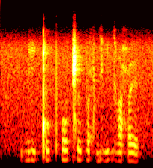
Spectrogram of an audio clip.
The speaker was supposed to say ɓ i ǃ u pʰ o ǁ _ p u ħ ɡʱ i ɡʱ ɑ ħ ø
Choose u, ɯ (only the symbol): ɯ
